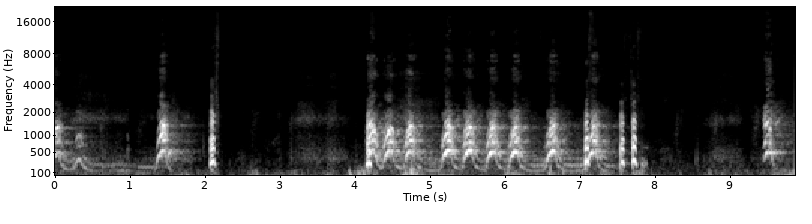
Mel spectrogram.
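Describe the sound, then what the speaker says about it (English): A neighbour's dog across the street barks repeatedly on a snowy winter day, a few isolated barks at first, then a rapid run of loud, close barks, with people talking between them. "The dog always barks his head off at us."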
